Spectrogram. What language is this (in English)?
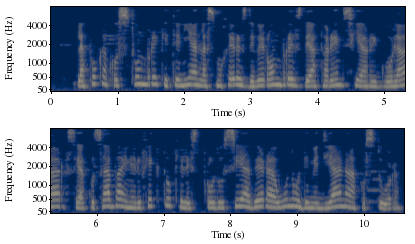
Spanish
